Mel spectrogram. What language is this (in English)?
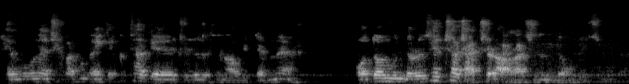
Korean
